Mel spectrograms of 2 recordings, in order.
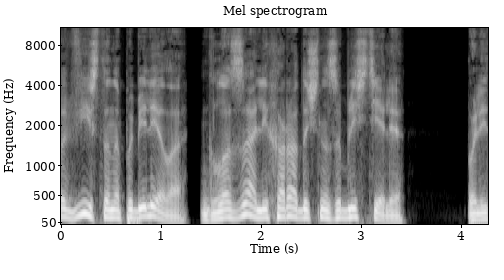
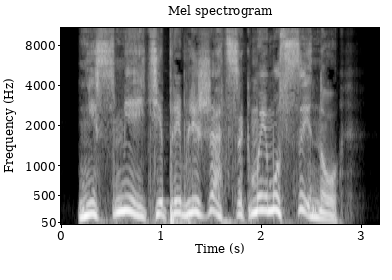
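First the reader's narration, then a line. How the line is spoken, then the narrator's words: Hiss. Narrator (Russian): прошипел доктор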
